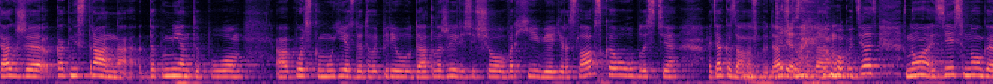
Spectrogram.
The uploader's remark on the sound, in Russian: Открытая запись подкаста в Музее истории города Колы. Этот выпуск был записан в рамках открытой записи подкаста "Три дома и церковь" 27 ноября 2021 года.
